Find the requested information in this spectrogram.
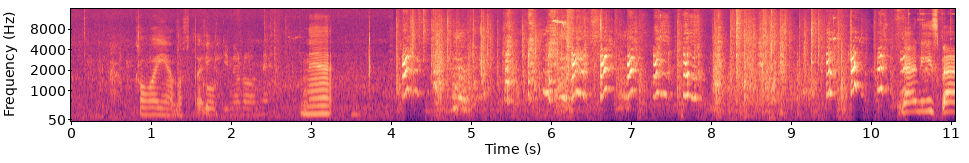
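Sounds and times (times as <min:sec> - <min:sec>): dogs whining and yelping: 0:04.1 - 0:10.6
scuffling knocks: 0:04.1 - 0:10.6.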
